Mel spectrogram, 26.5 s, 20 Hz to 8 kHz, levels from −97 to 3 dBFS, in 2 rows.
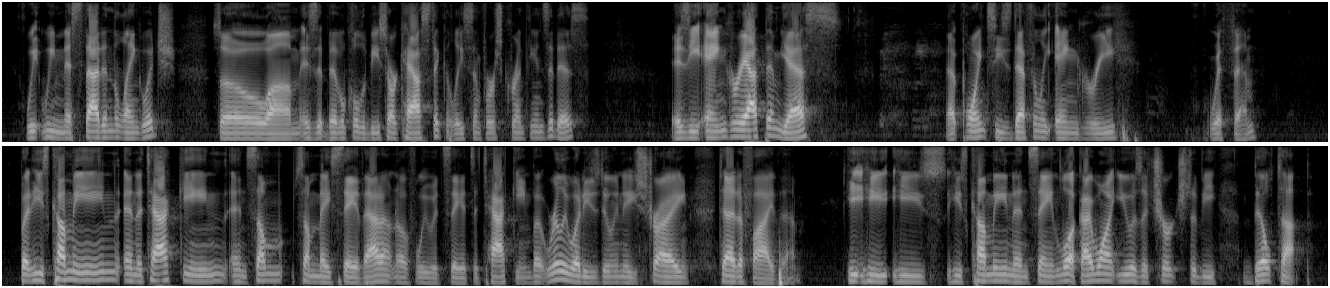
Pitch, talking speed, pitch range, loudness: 120 Hz, 190 wpm, 110-135 Hz, -32 LUFS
